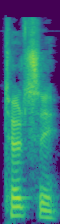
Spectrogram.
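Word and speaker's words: Turczi: try to pronounce his last name because it's Turtsey. Is it pronounced Turtsey?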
